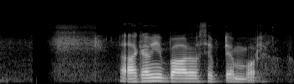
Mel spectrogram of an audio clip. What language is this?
Bangla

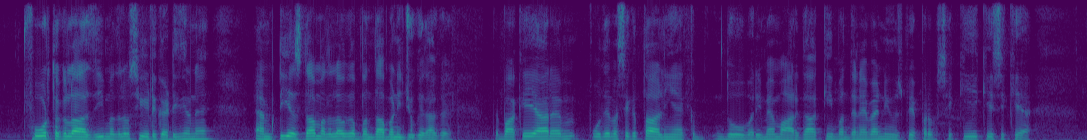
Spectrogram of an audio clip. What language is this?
Dogri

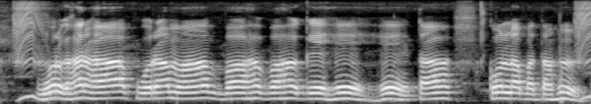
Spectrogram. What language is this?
Chhattisgarhi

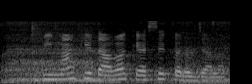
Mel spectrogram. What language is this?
Bhojpuri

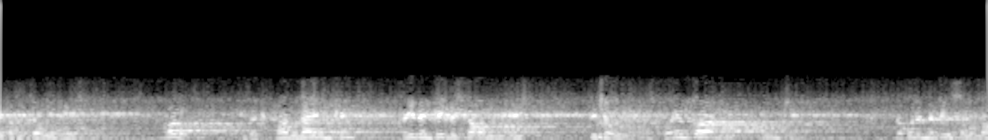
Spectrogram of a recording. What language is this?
Arabic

